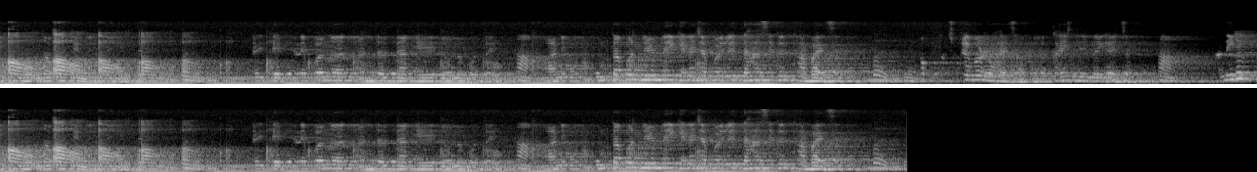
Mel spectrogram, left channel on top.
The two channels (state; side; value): drops out; right; at 9.1 s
